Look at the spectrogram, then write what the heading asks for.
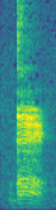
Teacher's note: Eso es una A producida donde se produce la U que se produce hasta atrás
